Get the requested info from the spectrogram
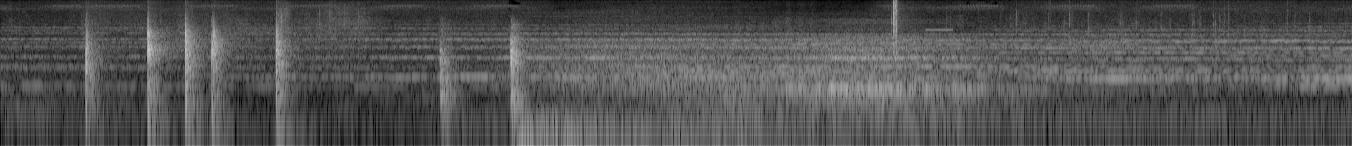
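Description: About seven sharp, unevenly spaced knocks over a quiet music bed, followed at about four seconds by a deep hit that swells into a low, sustained drone of horror-trailer score.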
